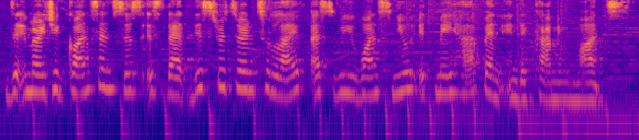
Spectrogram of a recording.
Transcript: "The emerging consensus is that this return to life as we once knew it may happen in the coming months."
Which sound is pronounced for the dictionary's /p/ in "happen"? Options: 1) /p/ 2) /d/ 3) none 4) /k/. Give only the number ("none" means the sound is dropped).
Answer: 1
